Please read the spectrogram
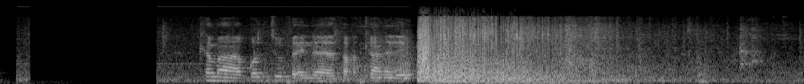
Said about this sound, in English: A rocket exploded just 50 yards away from the meeting.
